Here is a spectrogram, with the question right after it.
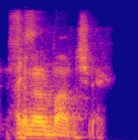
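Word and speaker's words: Fenerbahçe: Did I say it right? – Yeah, Fenerbahce. You said it pretty good. Just the E at the end, you pronounced.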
